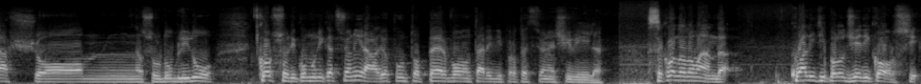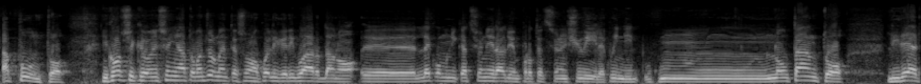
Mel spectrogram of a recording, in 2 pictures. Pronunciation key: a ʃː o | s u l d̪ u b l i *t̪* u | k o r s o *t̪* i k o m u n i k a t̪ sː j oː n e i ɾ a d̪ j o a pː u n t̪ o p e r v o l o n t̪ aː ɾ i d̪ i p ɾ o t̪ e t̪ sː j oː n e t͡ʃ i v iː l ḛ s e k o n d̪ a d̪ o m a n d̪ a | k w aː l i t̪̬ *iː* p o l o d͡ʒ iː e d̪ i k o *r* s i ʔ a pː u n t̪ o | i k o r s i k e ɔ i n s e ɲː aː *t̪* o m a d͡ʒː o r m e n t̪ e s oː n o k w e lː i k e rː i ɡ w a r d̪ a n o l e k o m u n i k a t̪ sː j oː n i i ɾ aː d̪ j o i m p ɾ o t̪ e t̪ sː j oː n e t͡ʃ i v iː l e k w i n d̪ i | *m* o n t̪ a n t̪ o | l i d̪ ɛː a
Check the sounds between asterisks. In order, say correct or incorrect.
incorrect, incorrect, incorrect, correct, correct, incorrect

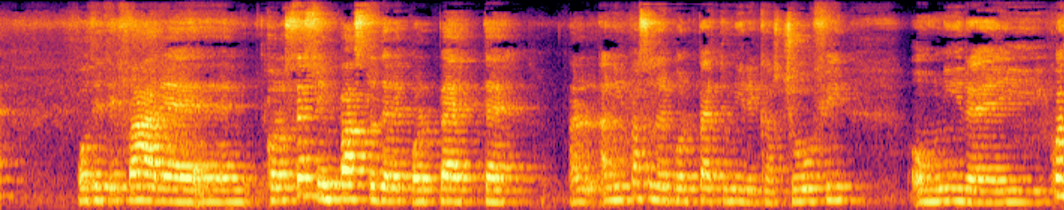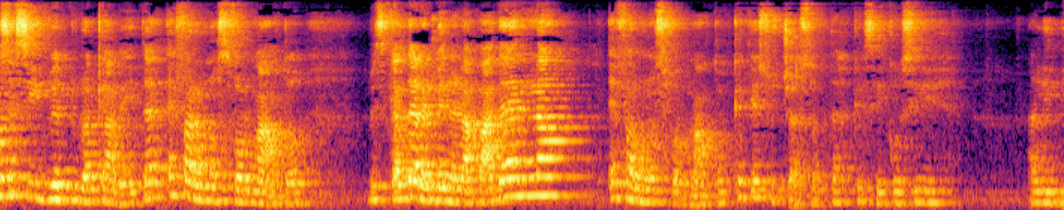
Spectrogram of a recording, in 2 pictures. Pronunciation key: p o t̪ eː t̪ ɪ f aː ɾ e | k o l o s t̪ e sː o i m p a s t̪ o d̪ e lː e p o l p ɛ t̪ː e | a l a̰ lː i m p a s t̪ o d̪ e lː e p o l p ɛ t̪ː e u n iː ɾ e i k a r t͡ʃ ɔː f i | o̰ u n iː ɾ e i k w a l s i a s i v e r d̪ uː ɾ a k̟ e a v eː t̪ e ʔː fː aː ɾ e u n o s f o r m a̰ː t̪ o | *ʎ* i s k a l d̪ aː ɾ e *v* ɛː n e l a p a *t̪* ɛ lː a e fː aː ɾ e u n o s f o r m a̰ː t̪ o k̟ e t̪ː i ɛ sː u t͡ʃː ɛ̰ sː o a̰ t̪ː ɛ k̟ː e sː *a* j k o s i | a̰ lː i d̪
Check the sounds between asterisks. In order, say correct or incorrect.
incorrect, incorrect, incorrect, incorrect

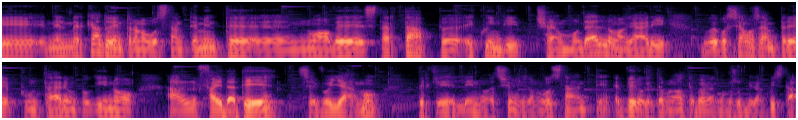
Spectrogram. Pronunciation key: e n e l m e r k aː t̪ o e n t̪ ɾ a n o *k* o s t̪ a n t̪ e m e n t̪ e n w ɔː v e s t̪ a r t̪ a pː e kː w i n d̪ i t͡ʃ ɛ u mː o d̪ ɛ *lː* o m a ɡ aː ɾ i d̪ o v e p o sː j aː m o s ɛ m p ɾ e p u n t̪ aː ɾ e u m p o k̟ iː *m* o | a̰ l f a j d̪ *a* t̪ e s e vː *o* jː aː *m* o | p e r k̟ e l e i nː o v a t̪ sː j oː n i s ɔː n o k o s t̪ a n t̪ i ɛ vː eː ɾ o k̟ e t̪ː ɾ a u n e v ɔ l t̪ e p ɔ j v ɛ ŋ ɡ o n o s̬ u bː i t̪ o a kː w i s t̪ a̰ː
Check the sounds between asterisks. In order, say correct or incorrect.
correct, correct, incorrect, correct, correct, correct

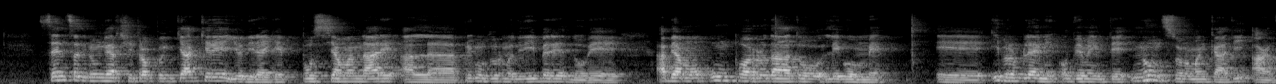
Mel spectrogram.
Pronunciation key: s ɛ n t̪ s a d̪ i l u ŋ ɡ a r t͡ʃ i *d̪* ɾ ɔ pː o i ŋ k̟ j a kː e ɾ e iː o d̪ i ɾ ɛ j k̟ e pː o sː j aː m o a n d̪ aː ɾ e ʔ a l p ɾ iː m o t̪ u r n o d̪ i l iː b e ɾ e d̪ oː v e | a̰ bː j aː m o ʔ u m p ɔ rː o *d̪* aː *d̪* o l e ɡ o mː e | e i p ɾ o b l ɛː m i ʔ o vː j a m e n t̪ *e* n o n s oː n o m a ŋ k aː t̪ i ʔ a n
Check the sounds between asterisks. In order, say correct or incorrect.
incorrect, correct, incorrect, correct

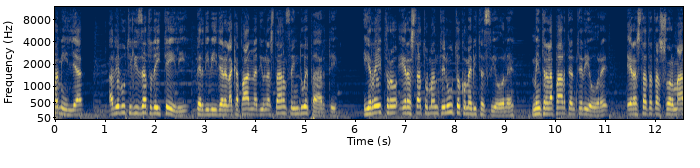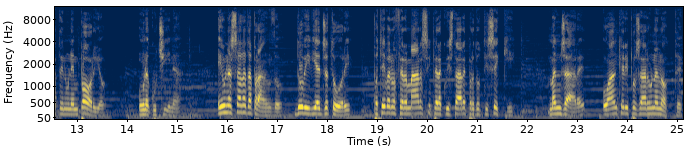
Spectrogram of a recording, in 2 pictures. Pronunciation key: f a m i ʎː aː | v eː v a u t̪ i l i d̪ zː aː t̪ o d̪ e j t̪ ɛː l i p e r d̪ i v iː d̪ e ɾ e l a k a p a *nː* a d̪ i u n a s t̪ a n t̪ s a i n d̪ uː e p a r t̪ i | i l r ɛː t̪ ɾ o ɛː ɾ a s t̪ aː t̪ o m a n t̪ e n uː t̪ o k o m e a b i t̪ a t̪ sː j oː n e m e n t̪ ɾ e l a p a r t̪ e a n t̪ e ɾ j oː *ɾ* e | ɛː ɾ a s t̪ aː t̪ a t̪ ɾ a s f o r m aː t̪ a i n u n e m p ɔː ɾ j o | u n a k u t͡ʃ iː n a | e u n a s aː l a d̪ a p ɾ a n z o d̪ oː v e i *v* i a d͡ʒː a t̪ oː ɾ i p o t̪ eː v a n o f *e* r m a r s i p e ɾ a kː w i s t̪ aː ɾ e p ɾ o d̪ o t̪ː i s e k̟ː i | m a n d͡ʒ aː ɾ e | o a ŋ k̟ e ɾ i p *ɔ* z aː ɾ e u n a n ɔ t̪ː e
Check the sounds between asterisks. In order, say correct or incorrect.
correct, correct, correct, correct, incorrect

